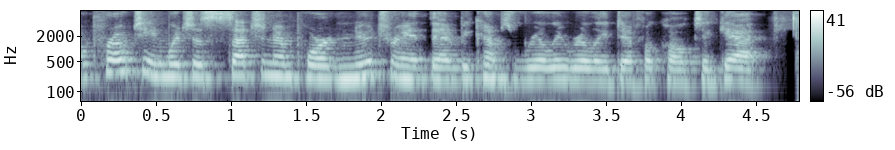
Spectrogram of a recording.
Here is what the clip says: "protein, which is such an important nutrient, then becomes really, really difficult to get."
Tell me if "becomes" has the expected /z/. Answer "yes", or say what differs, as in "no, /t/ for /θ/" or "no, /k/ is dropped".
yes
